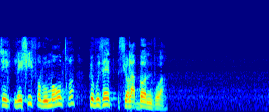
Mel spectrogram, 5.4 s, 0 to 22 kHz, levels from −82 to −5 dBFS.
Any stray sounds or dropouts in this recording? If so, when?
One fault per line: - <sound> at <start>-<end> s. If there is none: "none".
none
